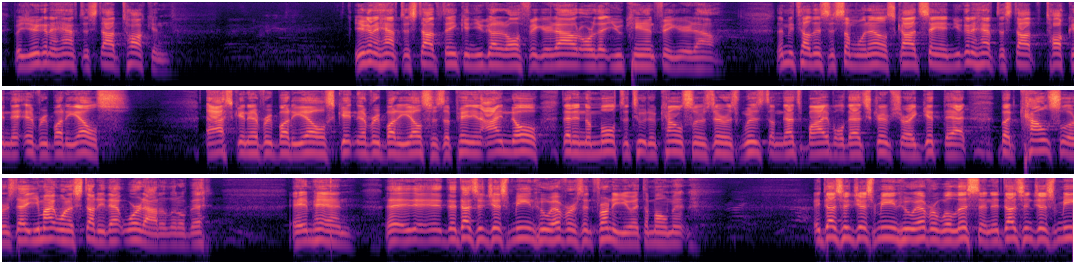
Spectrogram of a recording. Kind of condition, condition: setting, large echoing room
